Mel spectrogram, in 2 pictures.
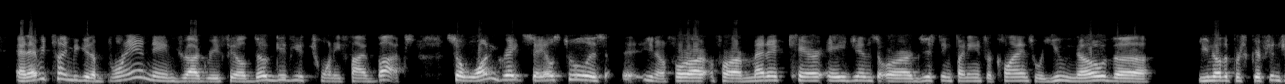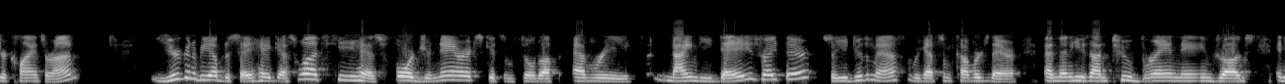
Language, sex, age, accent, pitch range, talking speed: English, male, 40-59, American, 155-205 Hz, 205 wpm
